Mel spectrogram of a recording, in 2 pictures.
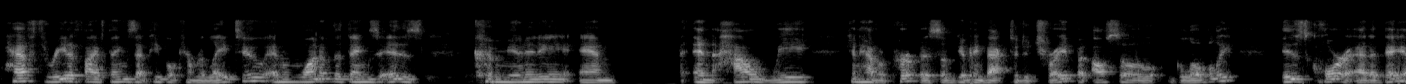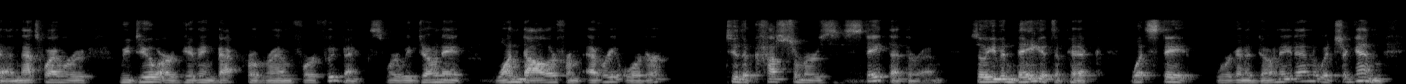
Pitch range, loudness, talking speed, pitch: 90-115 Hz, -30 LUFS, 170 wpm, 105 Hz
